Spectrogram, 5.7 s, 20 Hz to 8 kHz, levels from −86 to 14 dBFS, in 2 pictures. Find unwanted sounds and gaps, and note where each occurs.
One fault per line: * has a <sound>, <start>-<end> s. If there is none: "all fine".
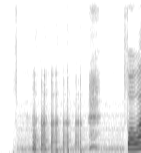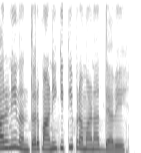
* has a laugh, 0.5-2.1 s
